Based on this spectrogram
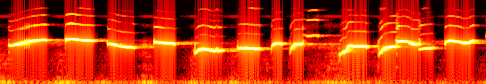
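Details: Oriental magpie-robin singing in the relaxed, loud 'ngeplong' style with varied phrases in the afternoon: a steady run of clear, high whistled notes, some sliding up or down, many short bursts per second with brief gaps.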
